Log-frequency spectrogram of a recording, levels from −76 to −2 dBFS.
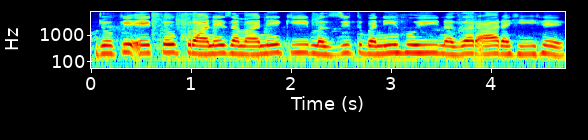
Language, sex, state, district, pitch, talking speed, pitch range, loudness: Hindi, female, Madhya Pradesh, Bhopal, 205 Hz, 165 wpm, 195-220 Hz, -13 LUFS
